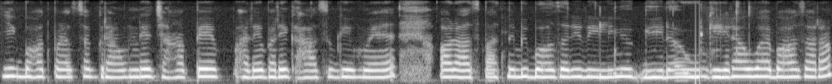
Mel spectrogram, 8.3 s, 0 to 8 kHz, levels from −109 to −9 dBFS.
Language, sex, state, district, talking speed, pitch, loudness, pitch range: Hindi, female, Bihar, Patna, 185 wpm, 260 Hz, -14 LUFS, 250-265 Hz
